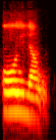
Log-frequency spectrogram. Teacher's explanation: Los posteriores, por el desplazamiento de la lengua, era la O y la U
